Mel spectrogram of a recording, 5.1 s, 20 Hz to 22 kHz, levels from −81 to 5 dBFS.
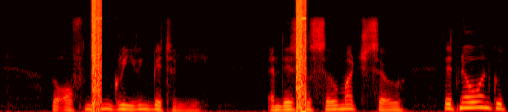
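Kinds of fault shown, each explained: Uninitialised buffer: two short bursts of digital noise break into the speech at 0.93 s and 2.97 s, each lasting about 93 ms, which fits a 4096-sample buffer played before audio was written to it, so leftover memory sounded as samples.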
